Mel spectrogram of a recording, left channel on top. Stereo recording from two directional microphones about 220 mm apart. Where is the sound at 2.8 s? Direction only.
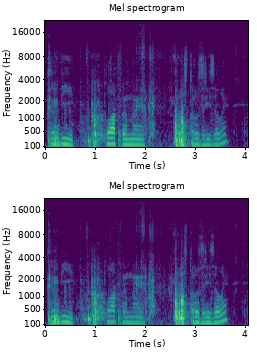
Centre (ahead or behind).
